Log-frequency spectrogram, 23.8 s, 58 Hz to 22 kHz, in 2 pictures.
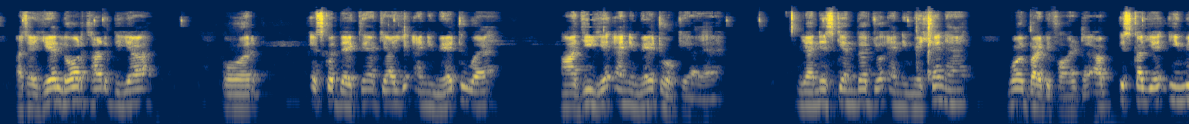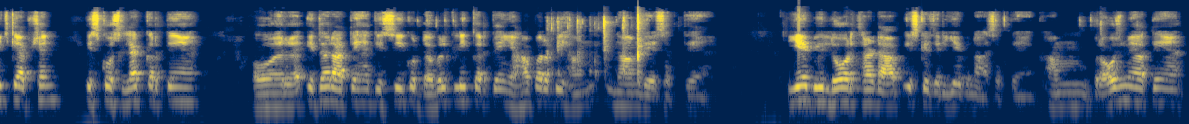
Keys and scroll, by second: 4.1 space, 6.1 space, 9.2 space, 10.4 space, 17.1-18.7 typing, 23.2 Delete.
